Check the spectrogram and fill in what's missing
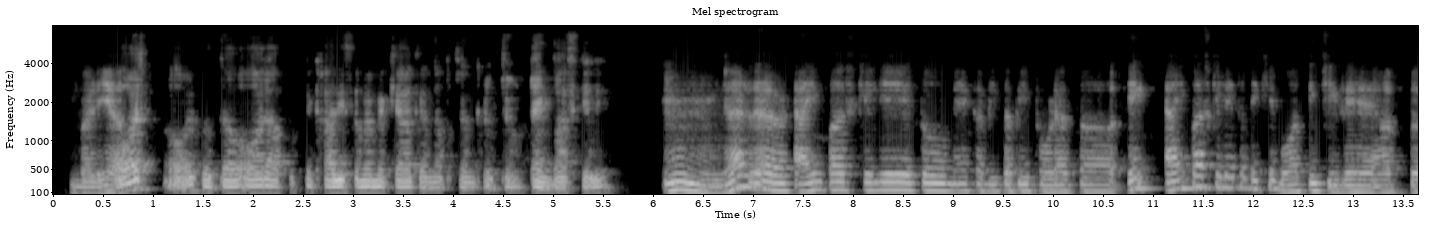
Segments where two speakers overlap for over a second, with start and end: none

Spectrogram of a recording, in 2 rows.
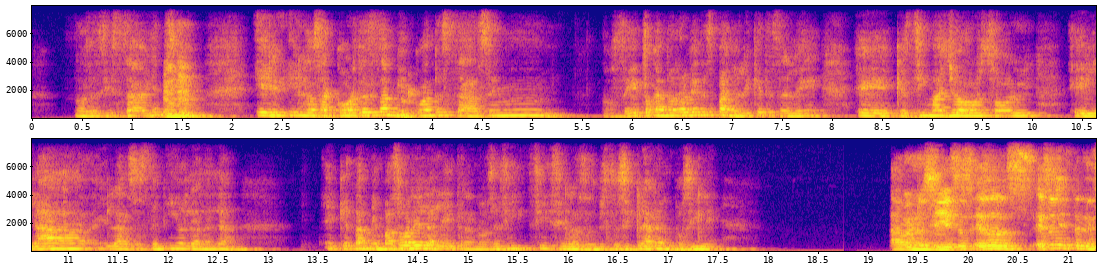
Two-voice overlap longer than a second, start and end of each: none

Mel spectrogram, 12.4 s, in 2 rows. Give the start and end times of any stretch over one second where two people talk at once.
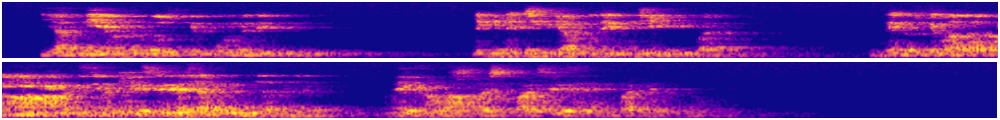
6.2-7.9

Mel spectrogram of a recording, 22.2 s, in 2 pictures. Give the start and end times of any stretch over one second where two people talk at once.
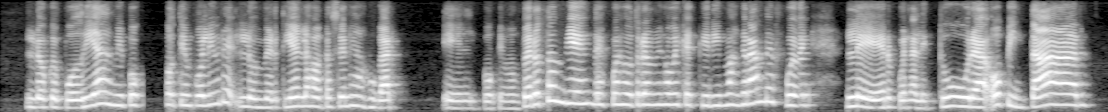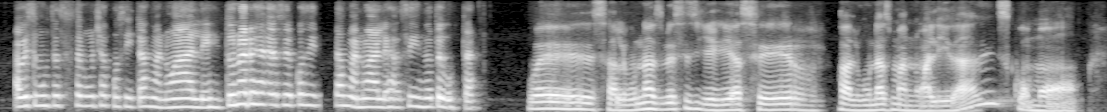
none

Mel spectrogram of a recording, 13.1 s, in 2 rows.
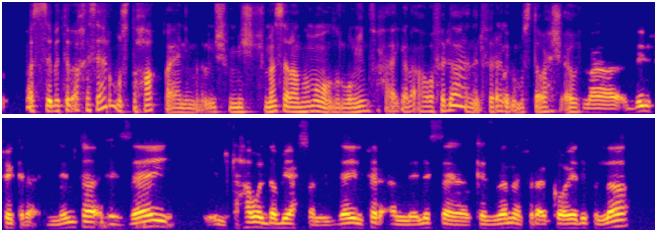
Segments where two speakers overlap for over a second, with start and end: none

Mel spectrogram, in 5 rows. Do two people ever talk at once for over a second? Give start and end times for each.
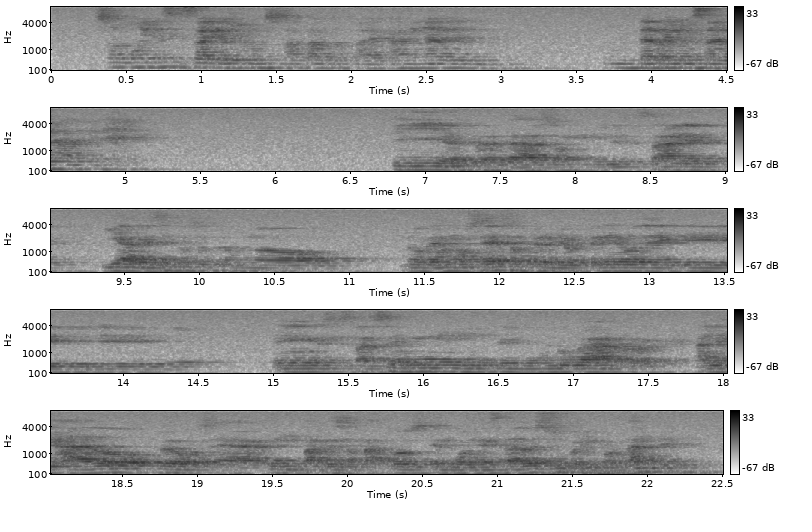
none

